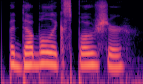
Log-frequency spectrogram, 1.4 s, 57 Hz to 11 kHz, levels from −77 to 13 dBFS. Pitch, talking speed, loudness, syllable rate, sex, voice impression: 190 Hz, 125 wpm, -16 LUFS, 6.3 syllables/s, female, feminine, adult-like, tensed, powerful, slightly dark, clear, fluent, intellectual, calm, slightly friendly, elegant, slightly lively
